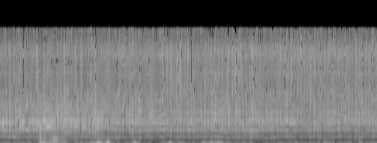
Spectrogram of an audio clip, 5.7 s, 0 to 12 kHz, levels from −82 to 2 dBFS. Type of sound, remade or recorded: remade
